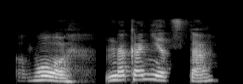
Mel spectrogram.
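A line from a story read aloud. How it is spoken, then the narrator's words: Relieved exhale. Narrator (Russian): выдохнул огурец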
